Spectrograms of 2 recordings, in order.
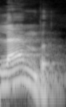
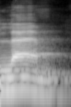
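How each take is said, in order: First: A b sound is heard at the end. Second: No b sound is heard at the end. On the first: The speaker calls it wrong. "नहीं" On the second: The speaker calls it right. "इसको पढ़ते हैं लैम"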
